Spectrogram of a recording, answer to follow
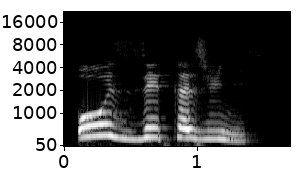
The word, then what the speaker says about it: aux États-Unis: le X comme un Z pour faciliter la prononciation ce qui va donner j'habite aux États-Unis et enfin par rapport aux villes on va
